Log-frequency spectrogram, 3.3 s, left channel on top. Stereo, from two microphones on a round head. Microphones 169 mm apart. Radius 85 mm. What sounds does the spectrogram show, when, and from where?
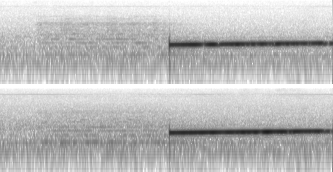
0.3 s a violin: 80° left, 5 m
1.7 s an alarm: 35° left (ahead or behind), 0.6 m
